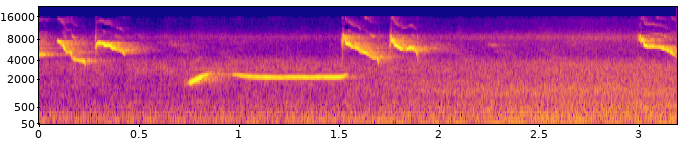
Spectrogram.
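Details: Old mountain white-eye, a rare Merapi endemic, singing hard: high thin chirps sliding downward, a long level whistle that rises at its start, then more clusters of sharp falling high notes. Quiet hiss behind.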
